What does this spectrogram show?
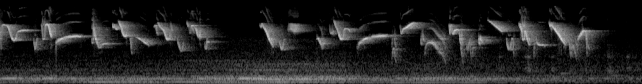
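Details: African grey singing finch singing a fast, continuous run of sweet whistled and slurred notes, many sharply falling or rising, packed closely with brief pauses, over a faint low hum.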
